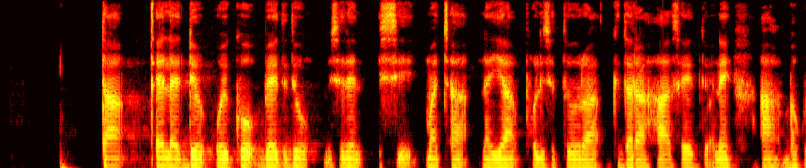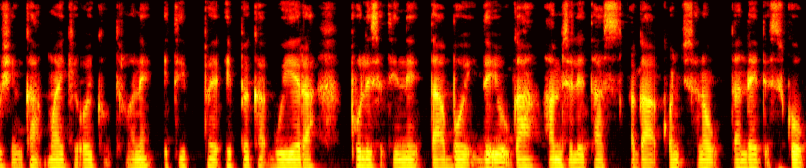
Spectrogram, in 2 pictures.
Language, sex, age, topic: Gamo, female, 18-24, government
